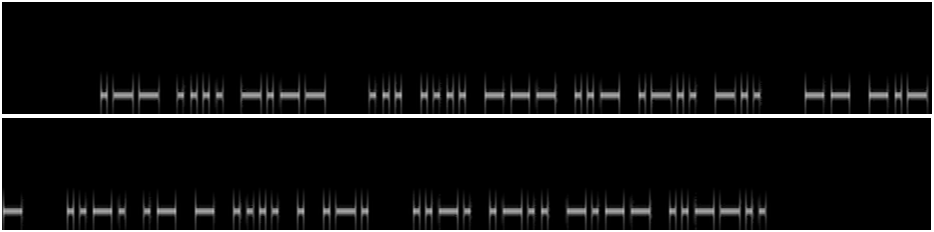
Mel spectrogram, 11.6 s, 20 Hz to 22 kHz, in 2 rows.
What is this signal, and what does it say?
Morse code, heard as a keyed tone, about 28 wpm, 700 Hz. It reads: WHY SHOULD MY FATHER FLY?
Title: Sentences from Top 500 Words 30wpm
